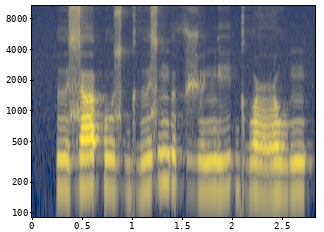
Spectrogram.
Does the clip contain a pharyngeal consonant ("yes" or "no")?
yes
